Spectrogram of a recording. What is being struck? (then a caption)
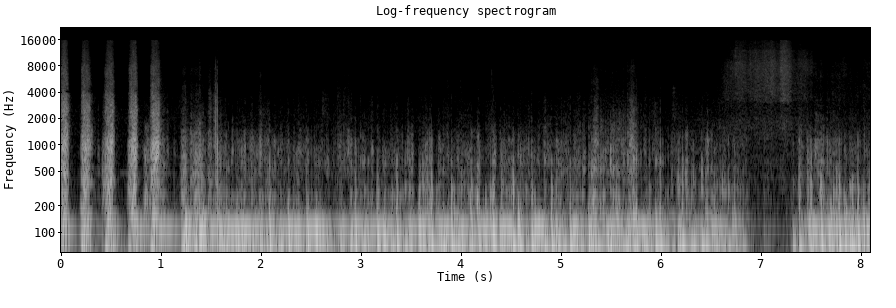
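Foam microphone windscreen. Fingertips and short nails of both hands scratch and tap rapidly all over a soft, porous black foam windscreen covering the capsule of a handheld-size microphone. Five distinct, deep, thumping taps open the clip before giving way to a dense, boomy, muffled scratching rumble. The scratching pauses briefly near the seven-second mark, then resumes.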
